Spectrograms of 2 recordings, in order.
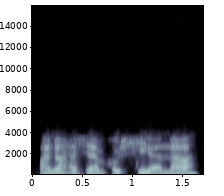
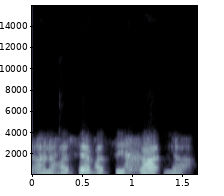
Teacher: Stress the second to last syllable in Hoshia Na, stress the last syllable in Hatzichat Na.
